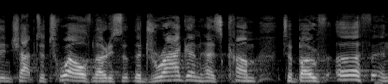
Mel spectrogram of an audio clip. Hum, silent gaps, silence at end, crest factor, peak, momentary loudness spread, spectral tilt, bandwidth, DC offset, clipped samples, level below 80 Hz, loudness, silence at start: none; none; 0 s; 18 dB; -6 dBFS; 7 LU; -4 dB/octave; 11.5 kHz; under 0.1%; under 0.1%; -60 dBFS; -24 LUFS; 0 s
